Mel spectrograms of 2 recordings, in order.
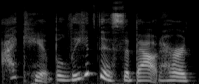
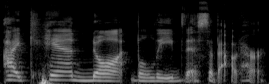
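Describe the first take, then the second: First: The voice sounds happily amazed and delighted. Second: The voice sounds upset and disapproving. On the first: The news about her is wonderful. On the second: The news about her is shocking in a bad way.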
